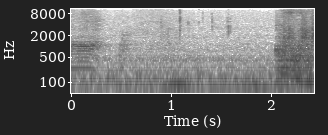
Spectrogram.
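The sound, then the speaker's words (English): A "nuclear fart" sound effect pulled up from an online search: a brief buzzy, low rasp at the start, a quiet stretch with a few faint clicks, then a sudden loud, harsh blast of noise that roars to the end. “That's nuclear fart.”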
